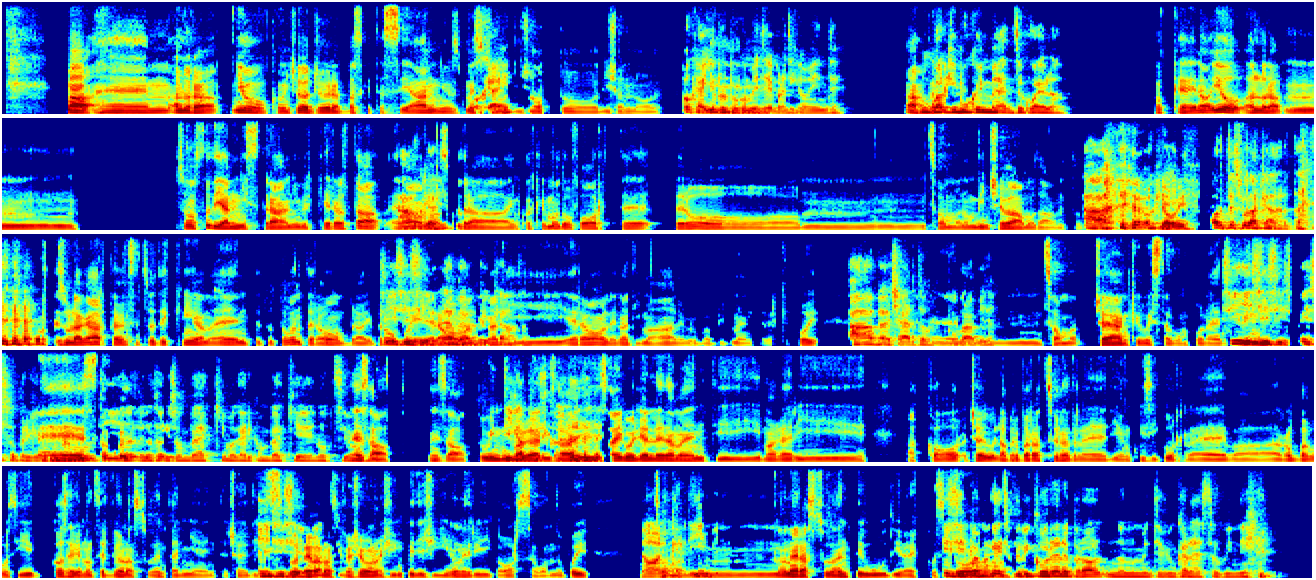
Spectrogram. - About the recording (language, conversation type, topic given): Italian, unstructured, Hai un ricordo speciale legato a uno sport o a una gara?
- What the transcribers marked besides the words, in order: other background noise; "squadra" said as "scudra"; drawn out: "però mhmm"; "insomma" said as "nsomma"; chuckle; chuckle; other noise; "probabile" said as "pobabile"; drawn out: "ehm"; "insomma" said as "nsomma"; "quindi" said as "indi"; tapping; chuckle; "roba" said as "robba"; "insomma" said as "nsomma"; unintelligible speech; chuckle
